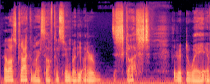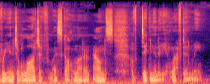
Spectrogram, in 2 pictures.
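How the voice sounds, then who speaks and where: A man's voice: on the low side, flat delivery, moderate pace, gravelly, warm tone, husky. A man playing a shaken, bitter survivor who tells his own story in a grim horror audio drama. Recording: music bed under the voice.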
